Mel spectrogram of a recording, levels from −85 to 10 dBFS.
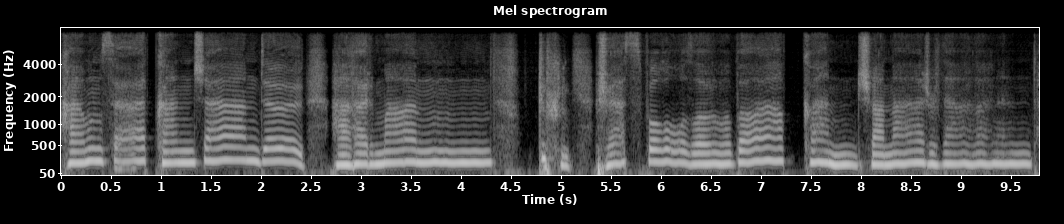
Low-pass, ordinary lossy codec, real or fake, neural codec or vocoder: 7.2 kHz; none; fake; codec, 16 kHz, 0.5 kbps, X-Codec, HuBERT features, trained on LibriSpeech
